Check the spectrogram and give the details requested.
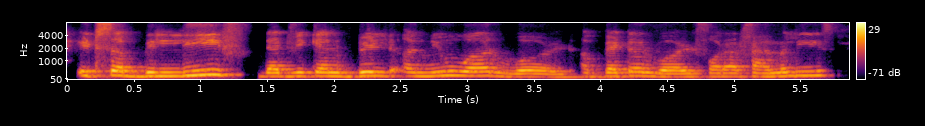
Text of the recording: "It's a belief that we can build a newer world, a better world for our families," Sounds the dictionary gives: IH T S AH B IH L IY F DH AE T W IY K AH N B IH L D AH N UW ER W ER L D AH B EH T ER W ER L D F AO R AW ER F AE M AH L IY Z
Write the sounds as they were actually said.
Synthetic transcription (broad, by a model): IH T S AH B IH L IY F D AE T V IY K AH N B IH L D AH N UW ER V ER L D AH B EH T ER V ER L D F AO R AW ER F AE M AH L IY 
